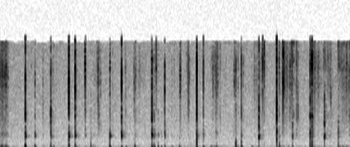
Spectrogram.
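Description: Fingernails scratch and tap the rough surface of a whole, brown, fibrous dried husked coconut held in the hands close to the mic. A quick, uneven series of short, dull low knocks with crisp, bright clicks is heard over soft scratchy rustling. Each tap dies away almost instantly.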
